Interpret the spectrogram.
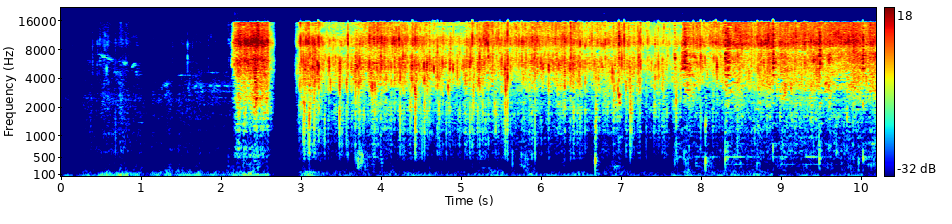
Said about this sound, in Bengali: এবার এই তেলের মধ্যে পেঁয়াজ আর ক্যাপসিকামটা ভেজে নিচ্ছি।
